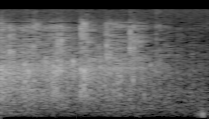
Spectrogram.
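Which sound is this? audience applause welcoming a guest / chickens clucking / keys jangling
audience applause welcoming a guest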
